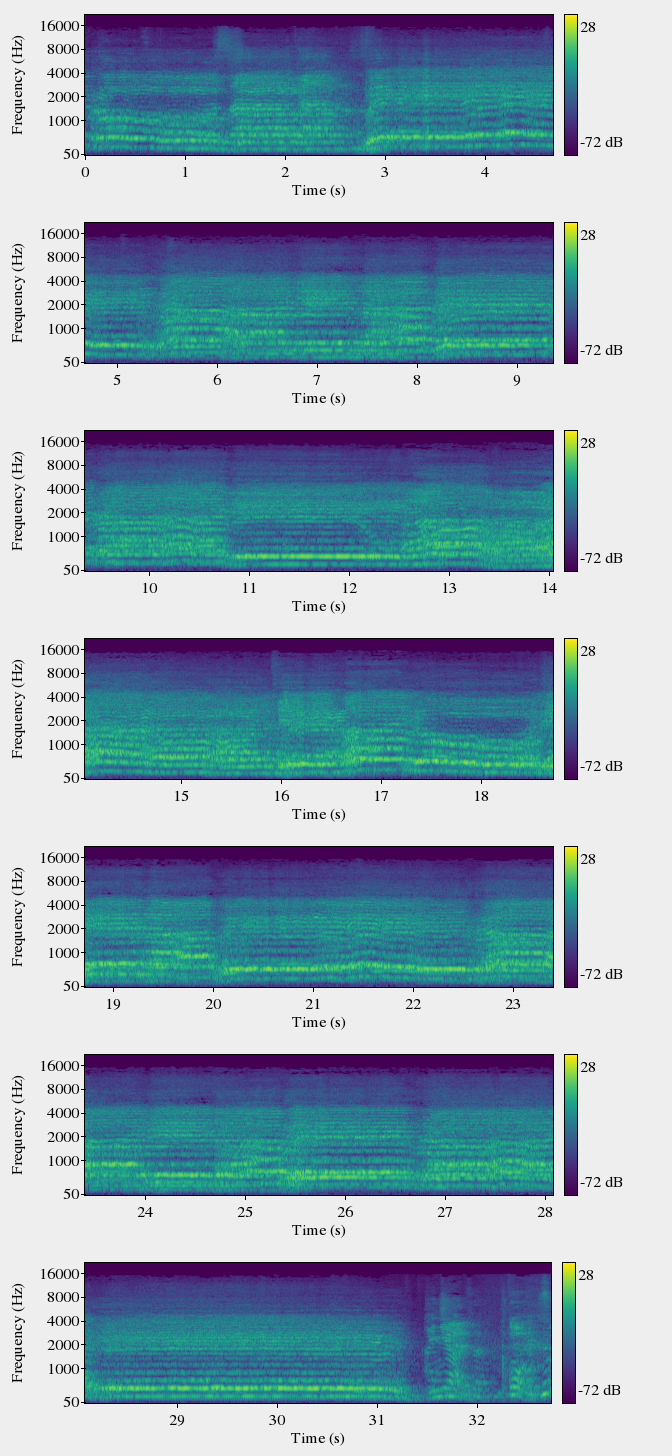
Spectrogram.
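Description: A group of men and women singing an Upper Don Cossack round-dance (khorovod) song unaccompanied. The song runs in long, drawn-out phrases that end on held notes.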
